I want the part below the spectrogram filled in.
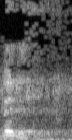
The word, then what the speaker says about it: Perez: Ulysses, U-L-I-S-E-S, and Perez, P-E-R-E-Z.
